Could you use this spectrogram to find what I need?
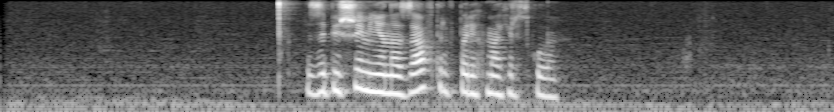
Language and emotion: Russian, neutral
